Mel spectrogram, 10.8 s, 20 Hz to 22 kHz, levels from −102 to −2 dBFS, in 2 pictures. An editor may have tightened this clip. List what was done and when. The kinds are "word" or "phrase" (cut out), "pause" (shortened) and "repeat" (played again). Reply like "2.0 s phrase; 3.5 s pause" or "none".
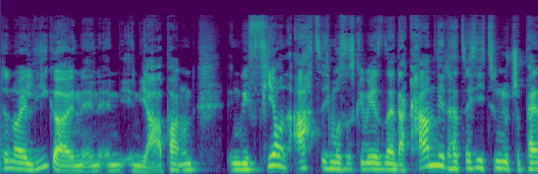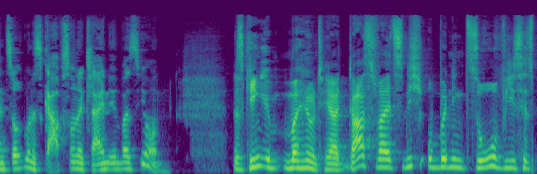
none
